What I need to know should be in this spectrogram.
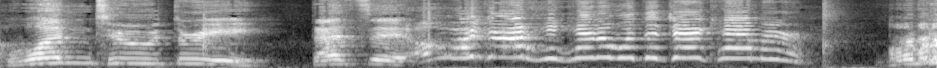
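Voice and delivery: high, excited commentator call; wrestling commentator. Pretend. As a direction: shout the count, then gasp at the move. Mock referee count and call.

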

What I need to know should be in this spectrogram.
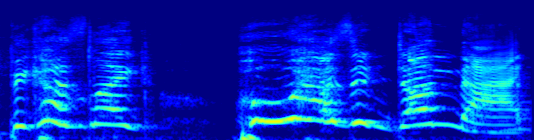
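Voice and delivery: high, loud rhetorical jab; excited. Real, not acted. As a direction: toss it out excitedly.

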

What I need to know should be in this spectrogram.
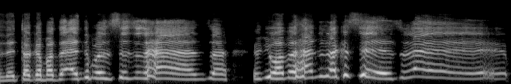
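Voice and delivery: very high mock-Italian caricature; over-the-top Italian accent. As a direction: play a cartoonish excitable Italian. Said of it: "the over-the-top Italian accent".

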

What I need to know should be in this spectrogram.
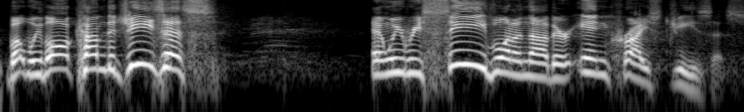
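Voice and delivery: high, loud celebratory preaching; rally the church with joy; exultant sermon peak; preaching at full force. Acted.

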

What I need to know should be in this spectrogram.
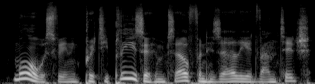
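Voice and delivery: plain reading voice

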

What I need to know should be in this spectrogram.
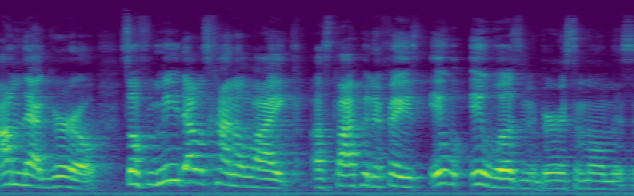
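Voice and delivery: normal talking voice

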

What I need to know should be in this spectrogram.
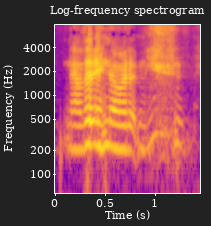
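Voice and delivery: laughing. Real, not acted. Laughs at her own joke.

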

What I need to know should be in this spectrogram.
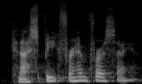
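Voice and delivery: ordinary delivery

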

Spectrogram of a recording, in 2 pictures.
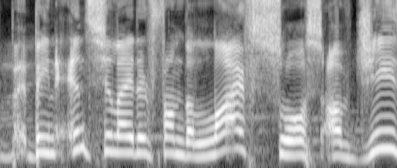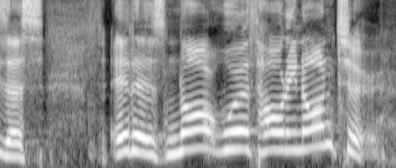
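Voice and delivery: building sermon. Acted. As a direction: build the point up to a strong finish. Preaching builds to a peak.

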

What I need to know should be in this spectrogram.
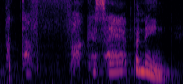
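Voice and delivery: unvoiced, alarmed whisper; a whispered what-the-hell; whispered panic. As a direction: breathe it out in shock. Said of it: "And I'm like".

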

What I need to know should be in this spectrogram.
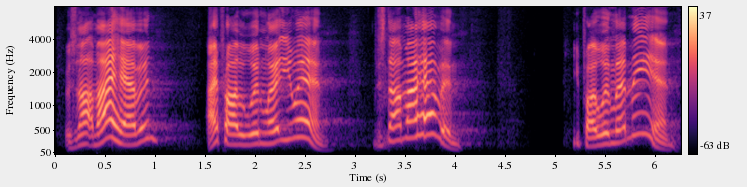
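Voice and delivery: high, loud acted bickering; mock squabbling. Acts people squabbling over heaven.

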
